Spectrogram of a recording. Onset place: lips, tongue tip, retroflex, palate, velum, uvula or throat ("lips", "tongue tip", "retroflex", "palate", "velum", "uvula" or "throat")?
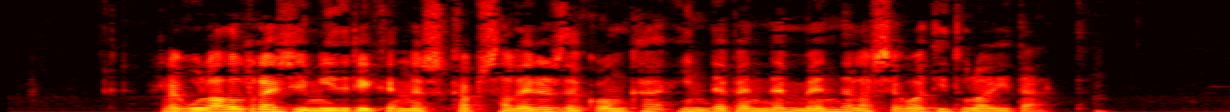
tongue tip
